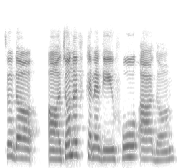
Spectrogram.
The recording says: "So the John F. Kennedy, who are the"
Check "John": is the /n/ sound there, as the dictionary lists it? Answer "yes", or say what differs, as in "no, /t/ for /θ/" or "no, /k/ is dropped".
yes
